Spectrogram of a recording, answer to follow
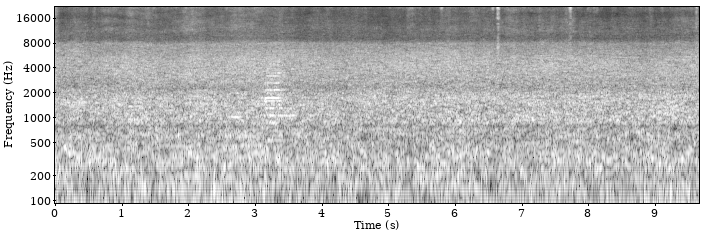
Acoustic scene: street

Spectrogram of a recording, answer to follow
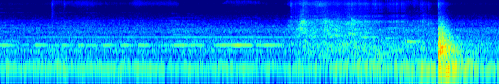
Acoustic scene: elevator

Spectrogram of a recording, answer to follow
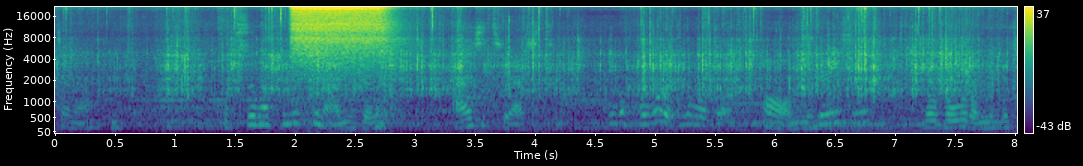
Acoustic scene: cafe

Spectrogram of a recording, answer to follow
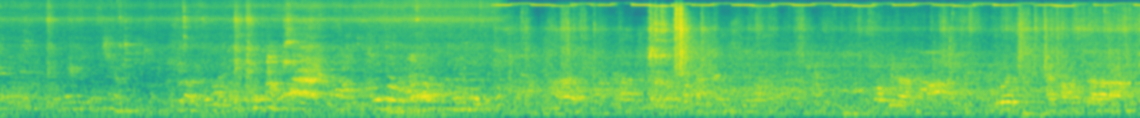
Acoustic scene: crowded indoor space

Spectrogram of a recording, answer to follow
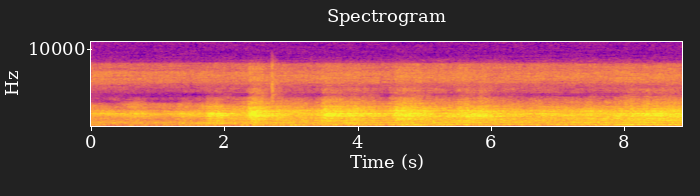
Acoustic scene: subway train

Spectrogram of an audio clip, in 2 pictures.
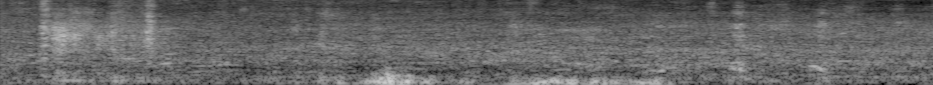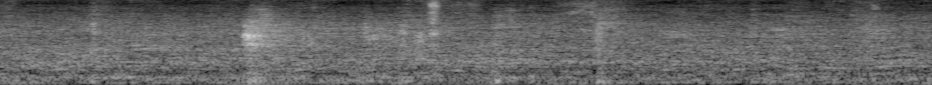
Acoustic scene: residential area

